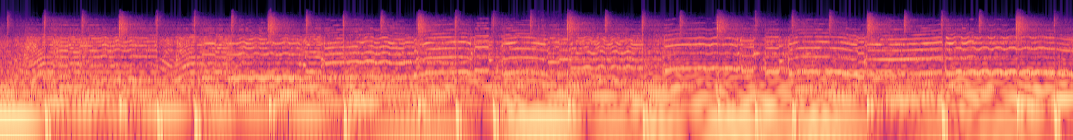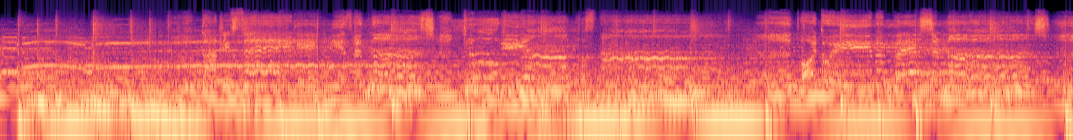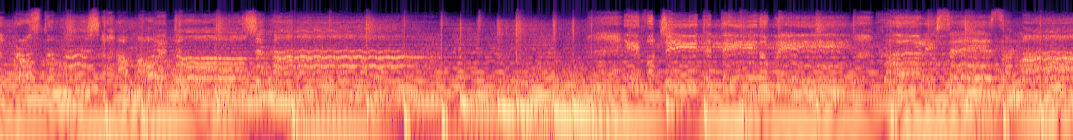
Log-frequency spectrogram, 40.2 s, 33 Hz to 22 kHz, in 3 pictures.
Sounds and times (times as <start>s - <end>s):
Exciting music: 0.0s - 40.2s.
